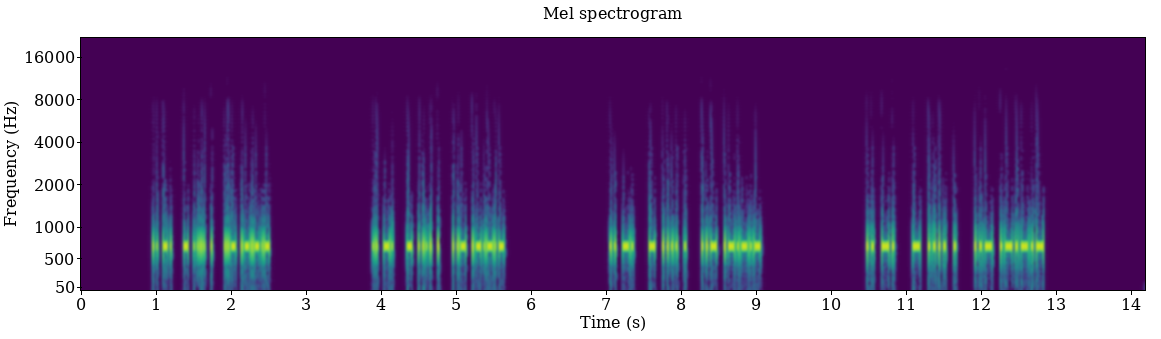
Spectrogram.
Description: Morse code, heard as a keyed tone, about 43 wpm, 700 Hz. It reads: IN THE U. IN THE U. IN THE U. IN THE U.
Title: Speed-Racing - Sets of 3 Words 35wpm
